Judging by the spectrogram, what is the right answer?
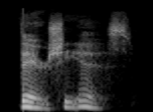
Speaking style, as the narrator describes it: she says, her voice low and resonant

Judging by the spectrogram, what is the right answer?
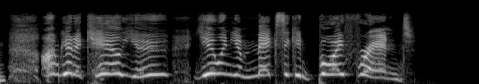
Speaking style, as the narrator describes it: Rachel scream

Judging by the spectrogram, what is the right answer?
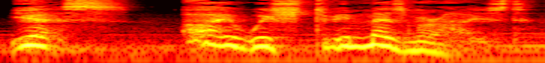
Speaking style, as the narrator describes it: He replied feebly, yet quite audibly

